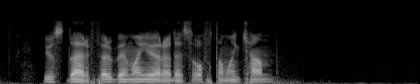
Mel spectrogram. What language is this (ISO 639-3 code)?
swe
